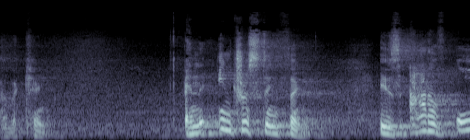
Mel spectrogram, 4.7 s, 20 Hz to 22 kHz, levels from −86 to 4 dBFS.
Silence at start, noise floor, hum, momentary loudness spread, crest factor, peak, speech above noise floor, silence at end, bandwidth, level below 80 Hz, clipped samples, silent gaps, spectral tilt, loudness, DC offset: 0 s; -47 dBFS; none; 21 LU; 18 dB; -4 dBFS; 26 dB; 0 s; 13.5 kHz; -72 dBFS; under 0.1%; none; -5 dB/octave; -21 LUFS; under 0.1%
